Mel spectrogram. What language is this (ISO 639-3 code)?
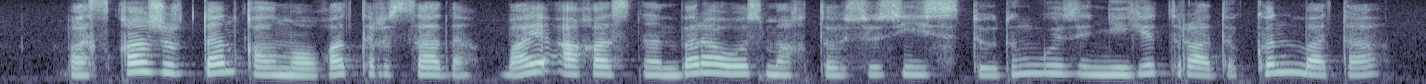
kaz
